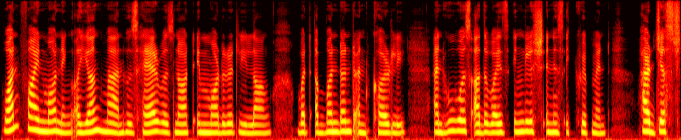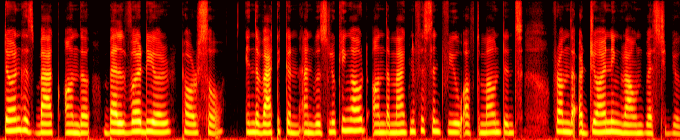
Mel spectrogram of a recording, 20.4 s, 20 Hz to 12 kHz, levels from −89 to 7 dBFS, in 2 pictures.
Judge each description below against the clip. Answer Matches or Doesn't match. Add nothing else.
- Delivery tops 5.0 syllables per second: Doesn't match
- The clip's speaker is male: Doesn't match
